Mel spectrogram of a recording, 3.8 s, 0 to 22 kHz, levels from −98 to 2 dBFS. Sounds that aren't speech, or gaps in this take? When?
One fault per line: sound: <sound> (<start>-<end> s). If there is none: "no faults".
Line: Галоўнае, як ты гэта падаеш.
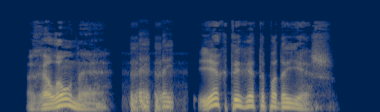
sound: laugh (1.3-1.7 s)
